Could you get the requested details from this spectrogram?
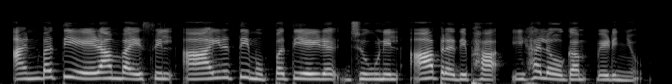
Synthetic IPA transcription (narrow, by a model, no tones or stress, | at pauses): ɐnbɐt̪ːieːɻaːmʋɐjɐsilaːjiɾɐt̪ːimupːɐt̪ːijeːɻɨd͡ʑuːnilaːpɾɐðibʱɐiɦɐlo̞ːɡɐmʋeɽiɲːṵ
